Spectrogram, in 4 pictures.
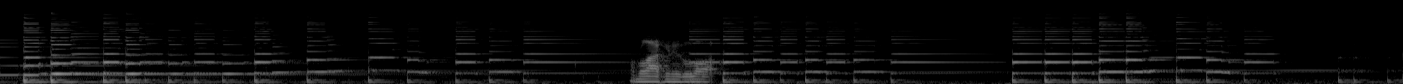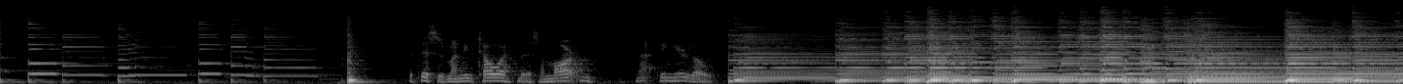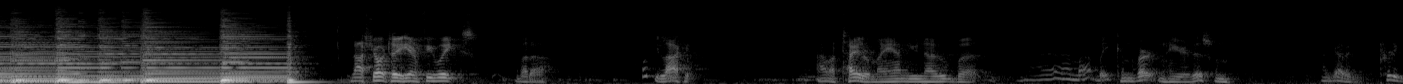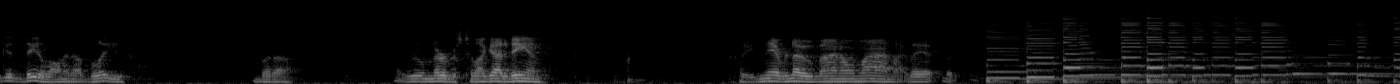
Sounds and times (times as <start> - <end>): Electronic tuner: 0.0 - 6.3, 6.9 - 17.9, 21.3 - 31.5, 51.9 - 56.0
Guitar: 0.0 - 43.5, 49.3 - 56.0
Speech: 6.3 - 7.3, 18.1 - 21.2, 31.6 - 33.6, 34.5 - 35.1, 36.2 - 40.4, 41.3 - 43.5, 44.6 - 45.1, 46.0 - 47.6, 49.4 - 51.7.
